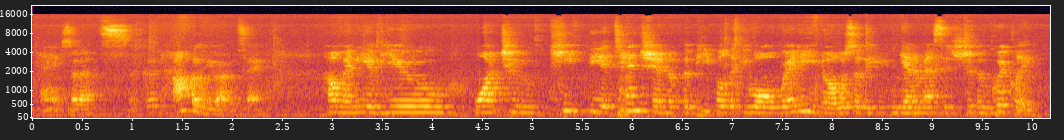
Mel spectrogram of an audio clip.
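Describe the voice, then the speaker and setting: A woman leads an engaging workshop talk and keeps turning questions back to her audience. She is recorded from well back in a large, very echoey lecture room. Steady background noise sits under her voice. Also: medium pitch, normal speed, recorded from a distance. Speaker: guest speaker on elevator pitches. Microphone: handheld mic from a distance.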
